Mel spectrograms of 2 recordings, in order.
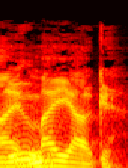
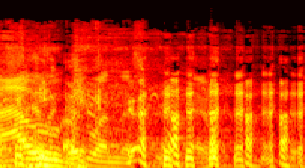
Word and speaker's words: mug: Mayug. I do. I say mayug. What do you say? Maug. Up in Canada, we call it a maug.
